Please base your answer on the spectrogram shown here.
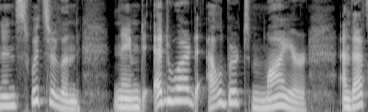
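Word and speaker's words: Meier: Since the 1970s, a humble one-armed gentleman in Switzerland named Eduard Albert Meyer, and that's spelled M-E-I-E-R, has been having regular contact with off-worlders.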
